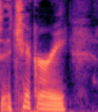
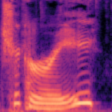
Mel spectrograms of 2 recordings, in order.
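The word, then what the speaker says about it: Chicory: It is Chikory. Uh Chikory.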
